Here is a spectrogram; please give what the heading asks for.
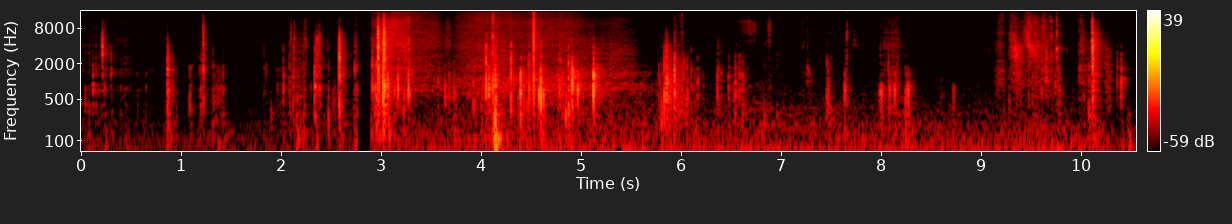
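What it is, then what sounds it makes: Glossy paper catalog page. Fingertips turn a wavy page of a glossy paper toy catalog, and long nails rub and scratch across the spread. Quiet, bright crinkles and crunchy rustles come in short bursts, with a longer stretch of dense crinkling in the middle as the page is handled.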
